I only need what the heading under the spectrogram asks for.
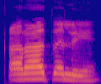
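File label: "qiaratii" ergative, Archi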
